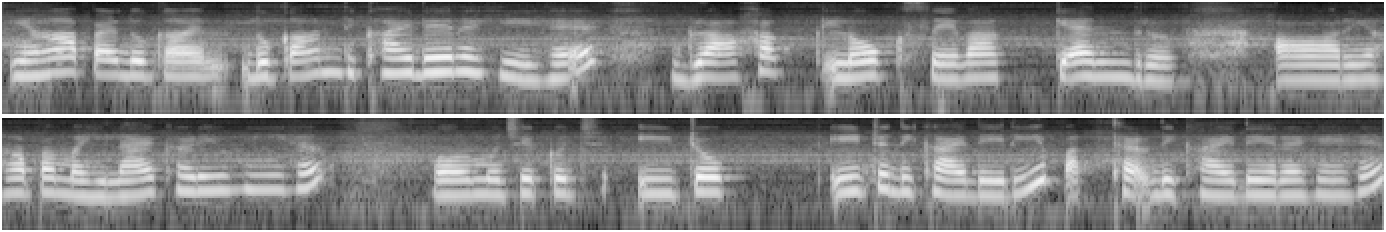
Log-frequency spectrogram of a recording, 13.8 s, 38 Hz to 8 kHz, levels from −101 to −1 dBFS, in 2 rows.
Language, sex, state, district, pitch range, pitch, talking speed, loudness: Hindi, female, Maharashtra, Nagpur, 205-255 Hz, 225 Hz, 140 wpm, -17 LUFS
